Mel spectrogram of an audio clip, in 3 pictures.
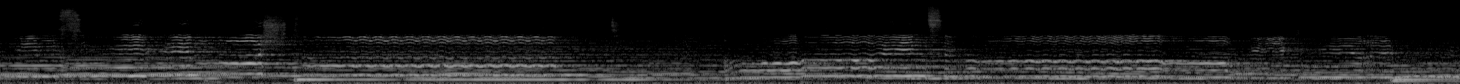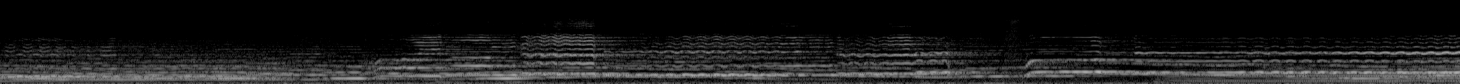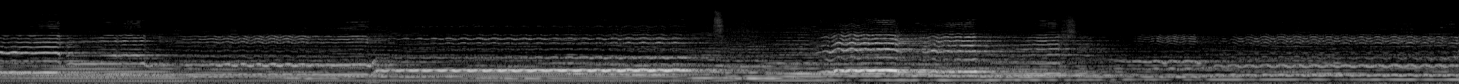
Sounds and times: Music: 0.0s - 43.7s.

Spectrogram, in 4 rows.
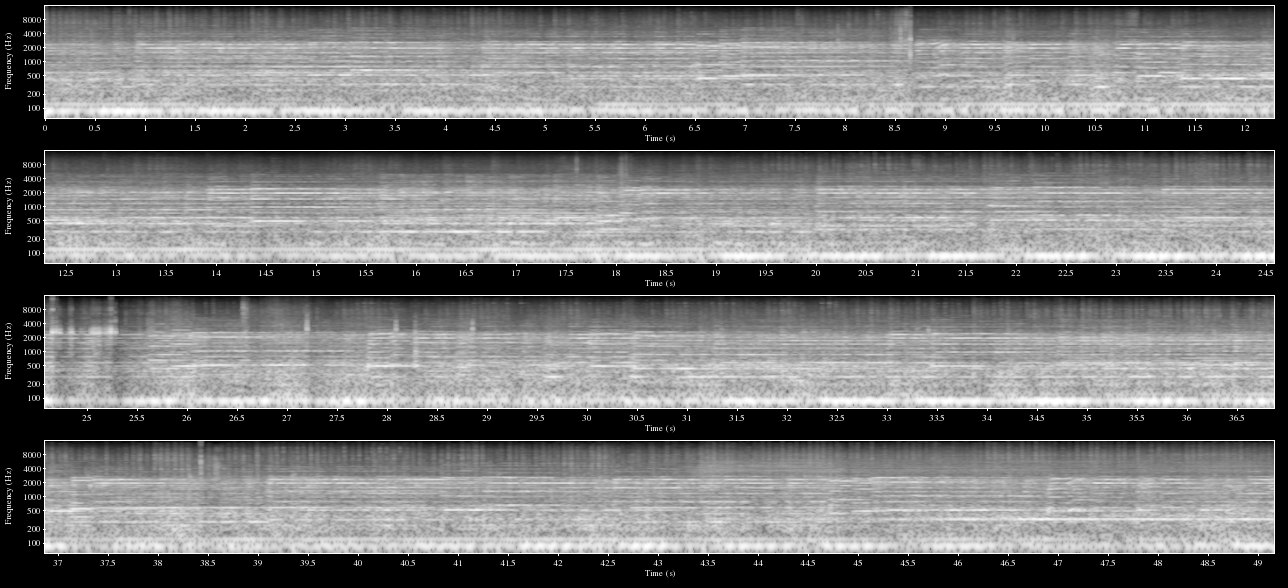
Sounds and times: Music: 0.0s - 49.1s
Clip-clop: 17.6s - 49.1s.

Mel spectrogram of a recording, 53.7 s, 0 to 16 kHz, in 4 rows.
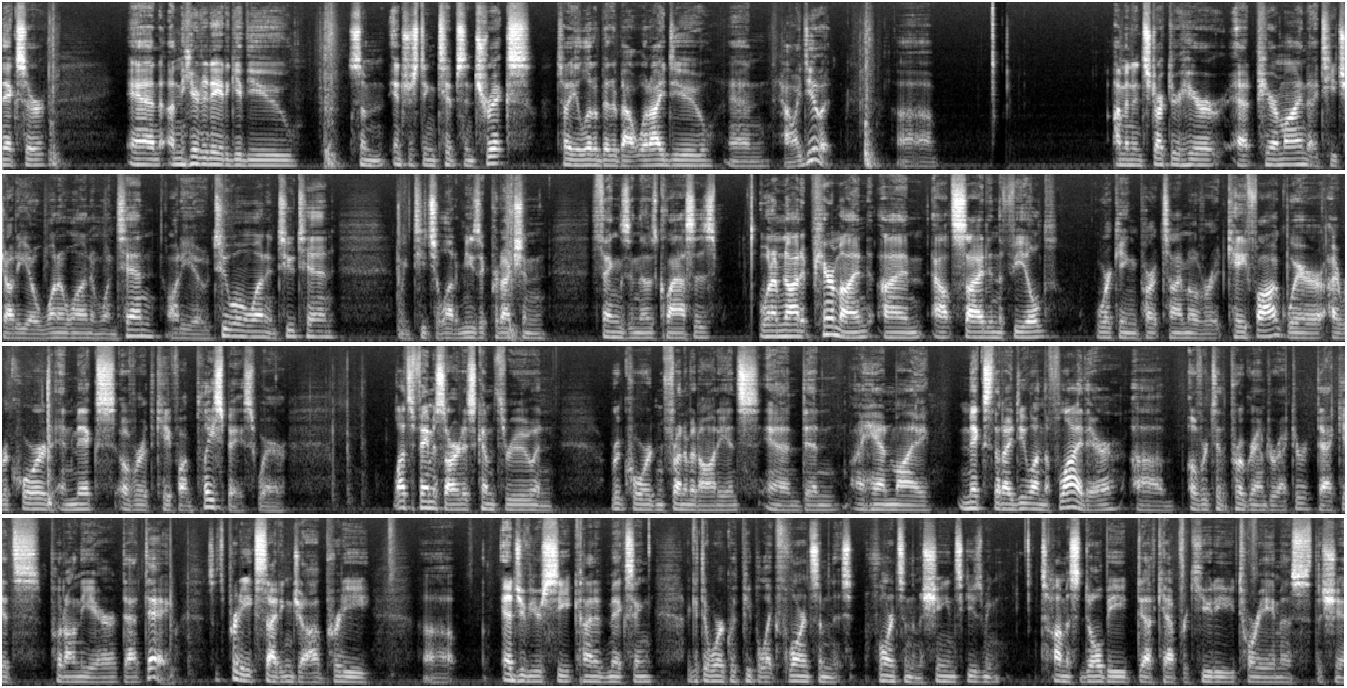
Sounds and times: Speech: 0.0s - 0.6s, 1.2s - 10.0s, 11.1s - 16.8s, 17.4s - 29.8s, 30.8s - 32.4s, 33.0s - 53.7s.

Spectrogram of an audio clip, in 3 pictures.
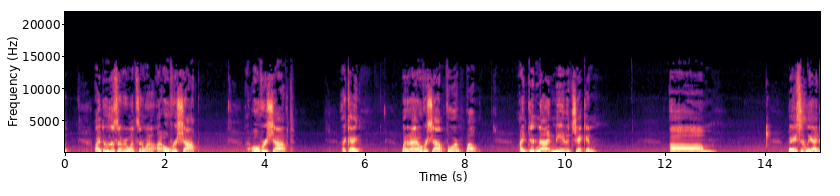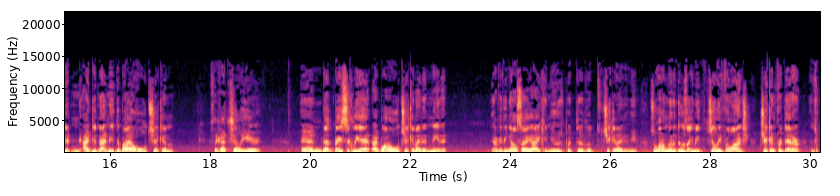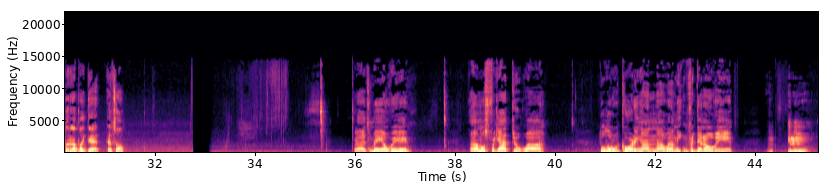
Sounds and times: Speech: 0.0s - 2.7s, 3.6s - 4.7s, 5.5s - 6.0s, 6.8s - 8.4s, 9.1s - 10.8s, 12.1s - 13.1s, 14.5s - 17.4s, 18.0s - 19.1s, 19.8s - 22.8s, 23.6s - 31.5s, 36.0s - 37.2s, 38.3s - 39.9s, 40.9s - 43.7s.

